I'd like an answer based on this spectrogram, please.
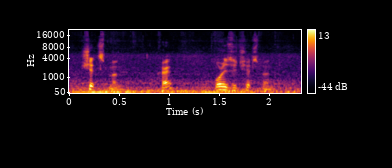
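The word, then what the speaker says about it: chitsman: is a chits man okay uh let me spell it c h i TS m a n shitman shitman okay what is a chitman good question in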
